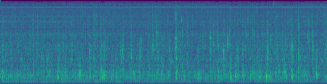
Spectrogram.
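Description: Pots bubbling on the stove: a milk-and-cream mixture being heated to curdle into ricotta, with pork boiling alongside, a steady crackling simmer full of small pops.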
